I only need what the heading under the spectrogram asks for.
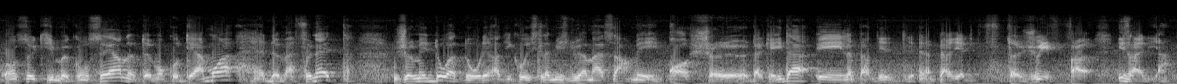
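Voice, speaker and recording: A man's voice: lowish voice, big pitch swings, normal speed, a little mellow, slight background noise. A man reading news like an amateur radio host, stumbling and hesitating, with sardonic personal asides.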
